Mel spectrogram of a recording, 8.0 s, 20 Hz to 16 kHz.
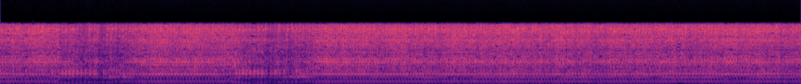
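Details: Generac 2500 psi pressure washer's small single-cylinder engine after repair of a no-run: steady, even idle with a brief dip and recovery; running normally.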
